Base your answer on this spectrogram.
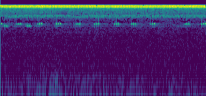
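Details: Regular high chirps from crickets in a summer wheat-field countryside, evenly spaced about three per second, with a dense shimmering insect chorus above and light wind noise below.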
